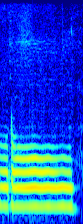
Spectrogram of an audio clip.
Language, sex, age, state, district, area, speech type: Tamil, female, 30-45, Tamil Nadu, Namakkal, rural, spontaneous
